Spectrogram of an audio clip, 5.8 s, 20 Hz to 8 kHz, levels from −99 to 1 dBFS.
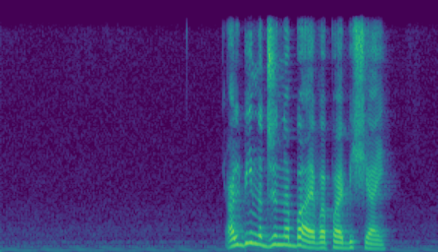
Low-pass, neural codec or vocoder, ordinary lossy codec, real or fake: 7.2 kHz; none; none; real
